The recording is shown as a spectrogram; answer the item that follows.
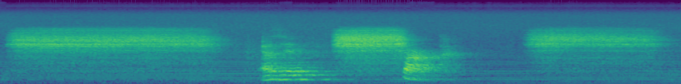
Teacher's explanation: The tongue again touches the upper gum ridge, but it's a thicker tongue that is touching and the air still vibrates through. It is a sound produced with no tone.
